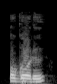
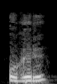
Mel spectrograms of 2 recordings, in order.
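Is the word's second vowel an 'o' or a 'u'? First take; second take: o; u. First: The second syllable is said with an 'o' vowel. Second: The second syllable is said with a 'u' vowel. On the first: This is the standard form of the word. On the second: This is how people from the north say it.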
